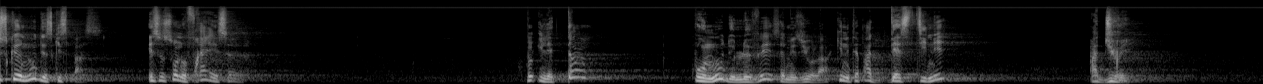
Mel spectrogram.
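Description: A man speaks forcefully into a microphone in an echoing room, with pauses between phrases.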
